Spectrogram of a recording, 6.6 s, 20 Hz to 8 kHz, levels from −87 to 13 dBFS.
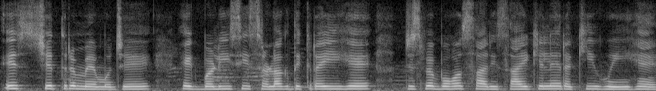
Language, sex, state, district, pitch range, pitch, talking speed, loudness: Hindi, female, Madhya Pradesh, Bhopal, 220-240 Hz, 230 Hz, 165 wpm, -16 LUFS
